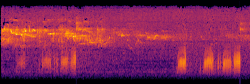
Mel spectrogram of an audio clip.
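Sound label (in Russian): valdshnep, woodcock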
